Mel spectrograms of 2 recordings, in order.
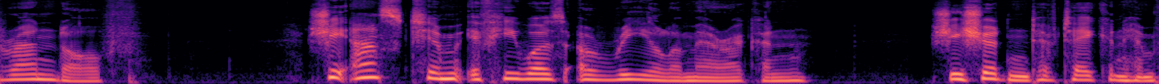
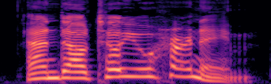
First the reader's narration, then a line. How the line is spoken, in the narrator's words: said the boy sharply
